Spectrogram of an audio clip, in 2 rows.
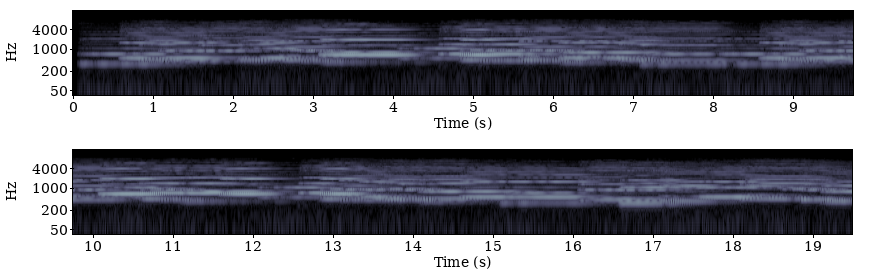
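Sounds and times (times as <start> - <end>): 
clarinet playback: 0.1 - 19.4.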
